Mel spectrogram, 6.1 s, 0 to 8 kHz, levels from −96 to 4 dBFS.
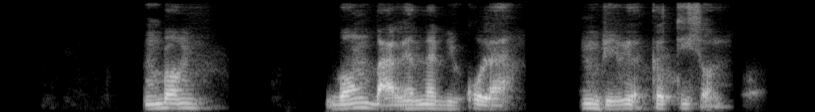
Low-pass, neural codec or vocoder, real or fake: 7.2 kHz; codec, 44.1 kHz, 2.6 kbps, DAC; fake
